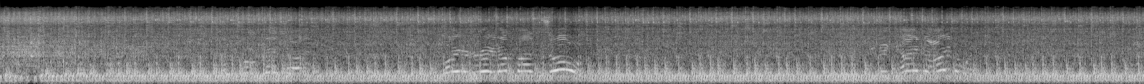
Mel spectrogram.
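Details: Motorcycle that likes a little choke when first fired, running on old unchanged oil: ticks over at a fairly even idle with a steady exhaust beat and no knocks or misses, running reasonably well.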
